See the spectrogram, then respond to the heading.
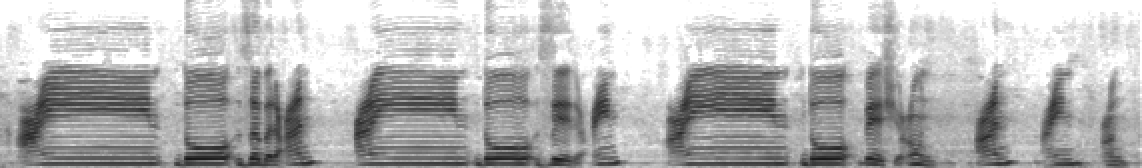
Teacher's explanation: عین حلق کے درمیان سے جہاں سے ہا نکلے گا وہیں سے عین نکلے گا اور اس کو 3 الف کے برابر لمبا کرنا ہے.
